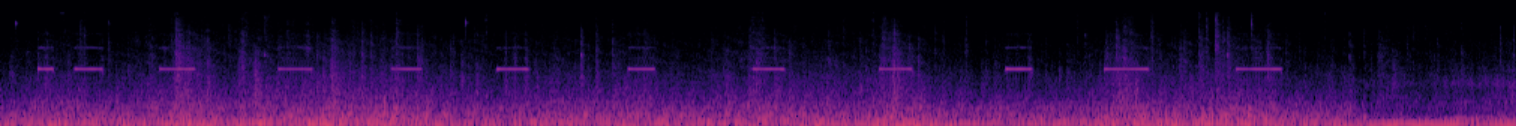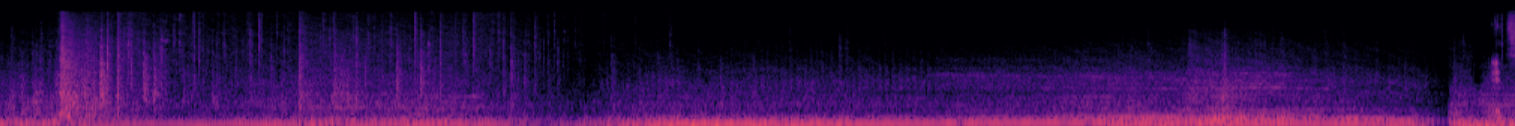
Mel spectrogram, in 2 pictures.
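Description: Truck interior drone during a search for a missing young male lion, with steady low engine rumble and road noise throughout, a brief loud bump near the middle, then rising engine tones as the vehicle works on.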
